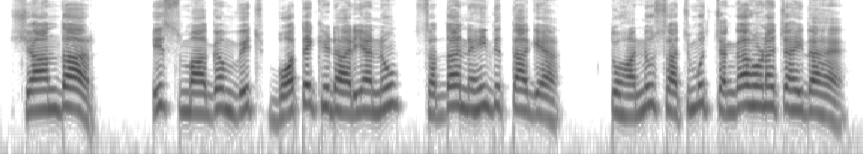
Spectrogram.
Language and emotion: Punjabi, surprised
